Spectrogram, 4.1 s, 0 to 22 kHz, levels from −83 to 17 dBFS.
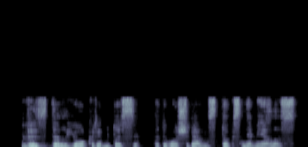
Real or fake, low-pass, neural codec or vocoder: real; 7.2 kHz; none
